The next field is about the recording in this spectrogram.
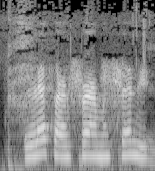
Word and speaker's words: lettervermicelli: Lettervermicelli. Ik weet nooit waar de klemtoon ligt. Maar... – Ja, ligt er eigenlijk wel een klemtoon op. Het is gewoon lettervermicelli.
